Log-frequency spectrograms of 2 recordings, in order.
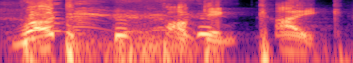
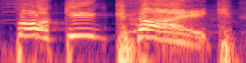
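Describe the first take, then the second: First: Very high, loud shouted slur; hammed-up furious yell; mock screaming yell. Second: Loud, high, slow shouted slur; mock angry yell. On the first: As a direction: scream it after her as she runs. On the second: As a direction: spit it after her. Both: Voicing Derek's slur.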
